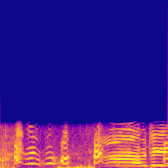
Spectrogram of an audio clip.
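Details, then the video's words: Young pug, seven months old, giving strange vocal noises: several short squeaky bursts followed by a longer steady whining tone, then another brief squeal, with low bumps and rustle underneath. "Pug makes crazy sound"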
